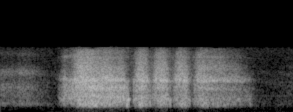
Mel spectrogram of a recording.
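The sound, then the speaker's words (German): A deep breath drawn during a guided breathing exercise: one soft, long inhalation lasting about two seconds, wavering in a few pulses near its end before fading to quiet. “Also bitte, nehmt einen Atemzug.”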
